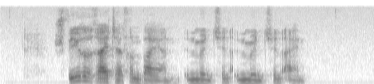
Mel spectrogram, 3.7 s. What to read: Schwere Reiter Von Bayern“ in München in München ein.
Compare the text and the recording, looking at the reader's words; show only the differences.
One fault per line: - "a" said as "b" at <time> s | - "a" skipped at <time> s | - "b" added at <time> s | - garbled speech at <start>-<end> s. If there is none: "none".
none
